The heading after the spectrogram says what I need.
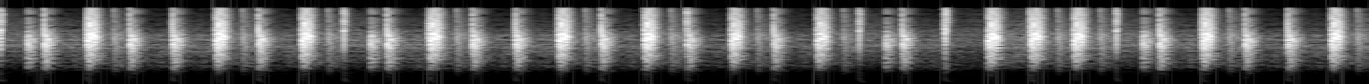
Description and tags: neurotic clap
A loop of off-beat claps with a military march feel.
clap, dark, hard, loop, march, millitary, neurotic, off-beat, pattern, percussion, processed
